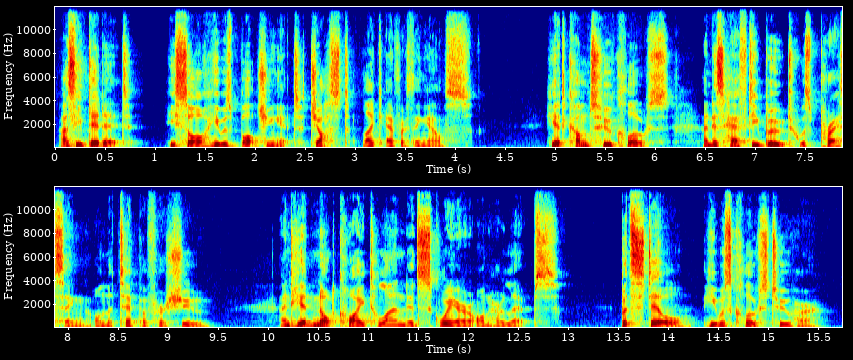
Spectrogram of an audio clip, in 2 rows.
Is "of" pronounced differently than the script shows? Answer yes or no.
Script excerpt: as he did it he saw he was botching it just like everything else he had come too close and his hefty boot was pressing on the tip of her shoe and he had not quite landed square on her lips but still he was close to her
no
